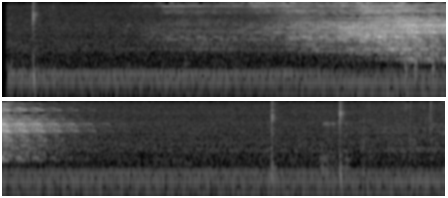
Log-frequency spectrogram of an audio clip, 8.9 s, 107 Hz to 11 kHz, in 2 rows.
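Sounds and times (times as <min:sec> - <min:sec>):
elf twinkle effect: 0:01.4 - 0:05.7.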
